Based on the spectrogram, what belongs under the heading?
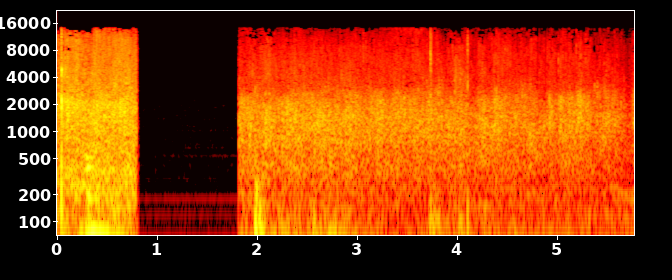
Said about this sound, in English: So let's give him a word of applause.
